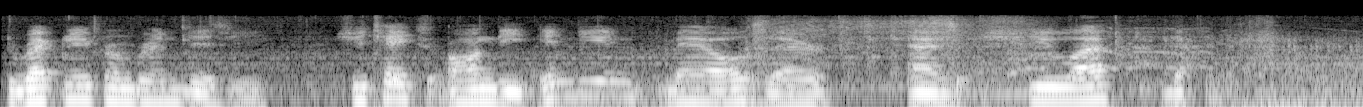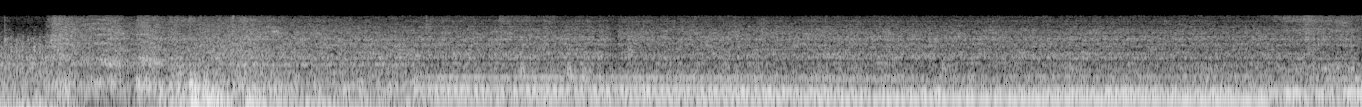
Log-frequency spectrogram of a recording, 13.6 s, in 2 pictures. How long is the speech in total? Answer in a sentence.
The speech can be heard for 6 seconds in total.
